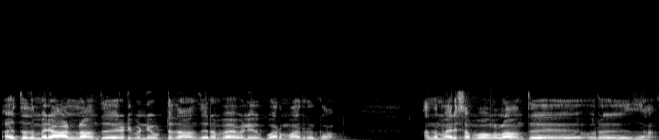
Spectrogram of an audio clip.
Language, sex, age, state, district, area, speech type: Tamil, male, 45-60, Tamil Nadu, Namakkal, rural, spontaneous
